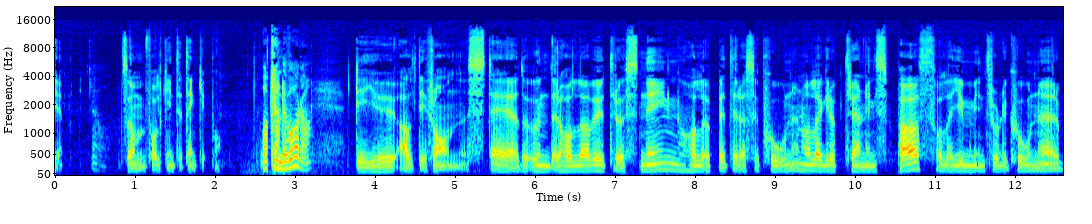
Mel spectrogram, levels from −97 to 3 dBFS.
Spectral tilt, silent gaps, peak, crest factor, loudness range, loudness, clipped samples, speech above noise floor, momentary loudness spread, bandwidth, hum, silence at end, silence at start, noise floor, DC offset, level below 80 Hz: -3 dB/octave; none; -10 dBFS; 24 dB; 3 LU; -33 LUFS; under 0.1%; 27 dB; 13 LU; 16 kHz; none; 0 s; 0 s; -60 dBFS; under 0.1%; -80 dBFS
